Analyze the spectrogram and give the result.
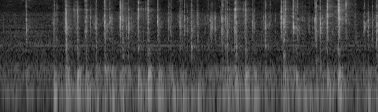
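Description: Fingertips type rapidly on a backlit, poor-quality plastic typewriter-style keyboard with round white plastic keycaps. After a brief quiet start, a dense run of short clacking keystrokes follows, each with a hollow low thud and a bright click that stops almost instantly.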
